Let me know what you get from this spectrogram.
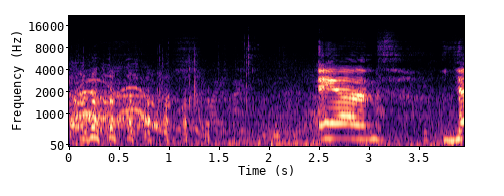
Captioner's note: crowd cheering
